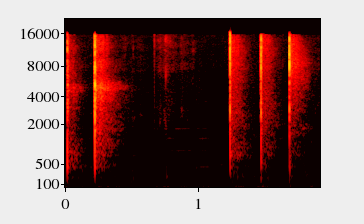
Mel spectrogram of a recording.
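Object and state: Frozen-solid pastry.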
